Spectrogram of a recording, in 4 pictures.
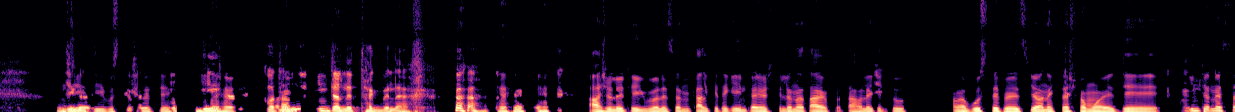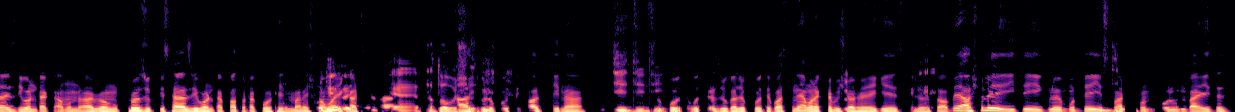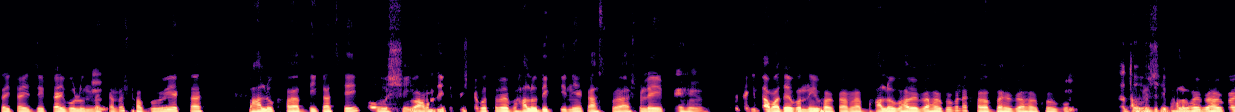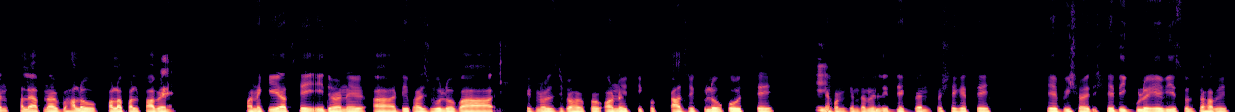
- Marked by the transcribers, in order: static; distorted speech; unintelligible speech; chuckle; laughing while speaking: "থাকবে না"; chuckle; other noise; unintelligible speech
- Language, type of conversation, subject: Bengali, unstructured, স্মার্টফোন ছাড়া জীবন কেমন কাটবে বলে আপনি মনে করেন?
